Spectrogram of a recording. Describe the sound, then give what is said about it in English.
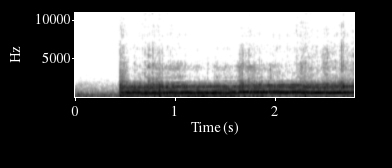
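A tsunami warning siren at a beach, going off early in the morning in the darkness and forcing residents and visitors to evacuate to higher ground, starts abruptly after a brief low rumble and holds a loud, steady, mid-pitched wail with layered harmonic tones until the end. No one speaks. “where those sirens first went off early this morning and forced many residents and visitors to evacuate to higher ground.”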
